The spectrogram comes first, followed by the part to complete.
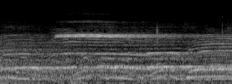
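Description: Several men shouting and calling out over one another around a wrestling bout. A high steady tone starts about half a second in and holds for over a second.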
